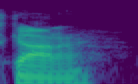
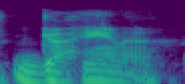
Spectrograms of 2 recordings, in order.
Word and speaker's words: Gahanna: It's in Ghana, which I guess is Gahanna. – No, it's Ghana. – It's Gahanna. – Gahanna, which is in Central Ohio, the first Central Ohio-owned black brewery.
